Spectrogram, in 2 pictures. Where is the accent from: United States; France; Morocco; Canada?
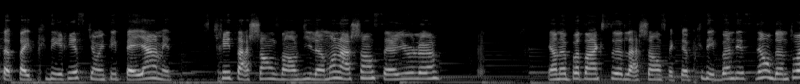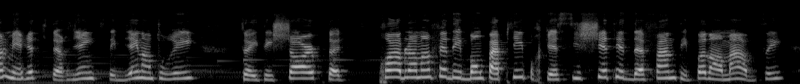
Canada; Montreal, Quebec; moved away as an adult; j'ai passé ma vie à Montréal, je viens de Montréal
